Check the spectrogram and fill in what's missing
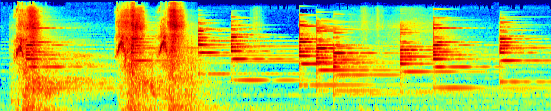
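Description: Bells ring in the video game Hogwarts Legacy: two whooshing strikes open, then a sequence of single clear chiming tones at varied pitches, struck roughly once a second, each ringing out and fading.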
